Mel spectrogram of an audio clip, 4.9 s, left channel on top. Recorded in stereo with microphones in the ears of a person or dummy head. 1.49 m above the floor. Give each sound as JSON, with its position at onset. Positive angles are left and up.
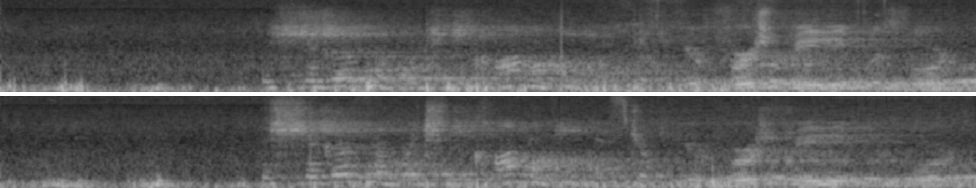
{"t": 1.3, "sound": "a woman speaking", "side_deg": -85, "distance_m": 6.0}
{"t": 3.4, "sound": "a man speaking", "side_deg": 40, "distance_m": 4.0}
